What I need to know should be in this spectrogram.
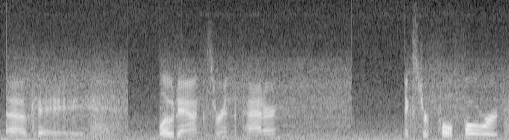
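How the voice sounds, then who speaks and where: A man piloting a small plane, calmly calling out his checklist over the cockpit headset intercom. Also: fairly high pitch, measured pace, muffled recording, noisy background. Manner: calm, running checklist callouts. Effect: speaking over the aircraft intercom headset in the cockpit. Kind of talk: talking through a test flight. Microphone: headset mic.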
